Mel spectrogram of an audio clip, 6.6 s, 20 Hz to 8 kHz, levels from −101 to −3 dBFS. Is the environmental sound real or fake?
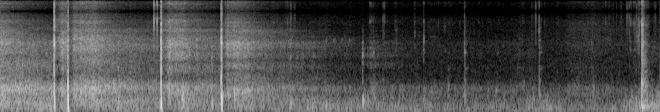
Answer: real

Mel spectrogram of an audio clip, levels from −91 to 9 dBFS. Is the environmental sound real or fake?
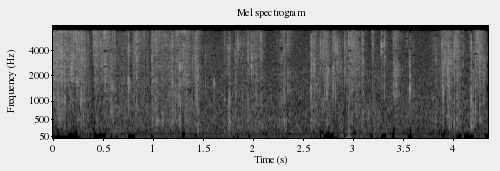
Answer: real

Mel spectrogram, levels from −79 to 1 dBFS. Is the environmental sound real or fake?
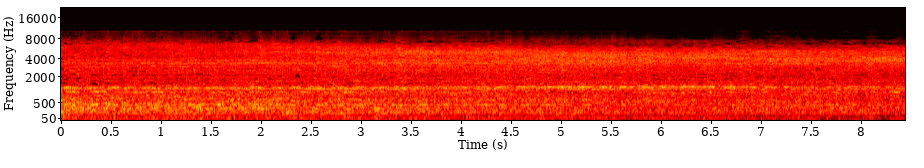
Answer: fake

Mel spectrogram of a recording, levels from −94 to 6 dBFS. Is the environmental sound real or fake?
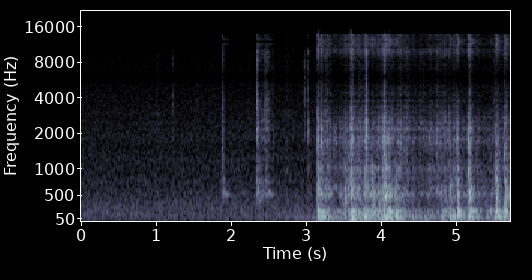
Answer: real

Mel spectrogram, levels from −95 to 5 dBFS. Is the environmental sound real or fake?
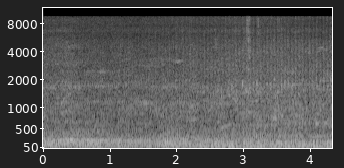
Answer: real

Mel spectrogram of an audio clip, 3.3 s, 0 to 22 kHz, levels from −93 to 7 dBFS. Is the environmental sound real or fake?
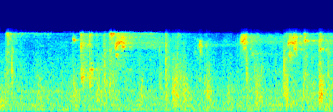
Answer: fake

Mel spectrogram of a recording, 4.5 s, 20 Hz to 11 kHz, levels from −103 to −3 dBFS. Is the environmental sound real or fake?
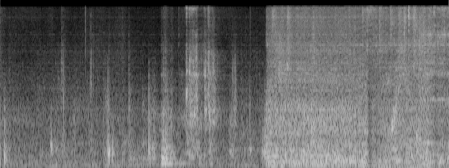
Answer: fake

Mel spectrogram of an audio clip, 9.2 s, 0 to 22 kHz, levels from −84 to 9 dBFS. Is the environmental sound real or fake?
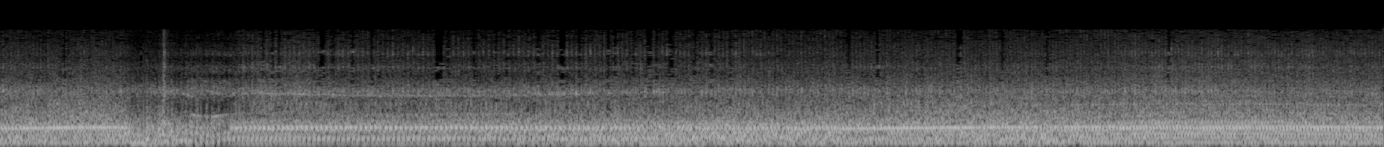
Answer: real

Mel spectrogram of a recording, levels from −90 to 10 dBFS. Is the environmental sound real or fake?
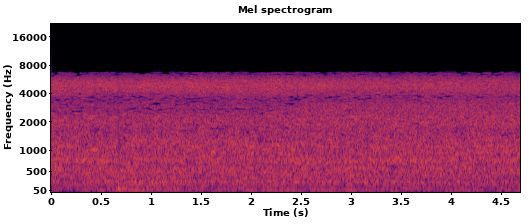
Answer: real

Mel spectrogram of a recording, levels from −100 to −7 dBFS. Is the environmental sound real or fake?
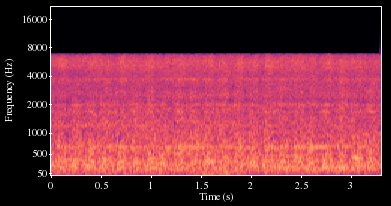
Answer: fake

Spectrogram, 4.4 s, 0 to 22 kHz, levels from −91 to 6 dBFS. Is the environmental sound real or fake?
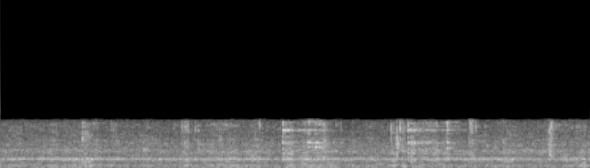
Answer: real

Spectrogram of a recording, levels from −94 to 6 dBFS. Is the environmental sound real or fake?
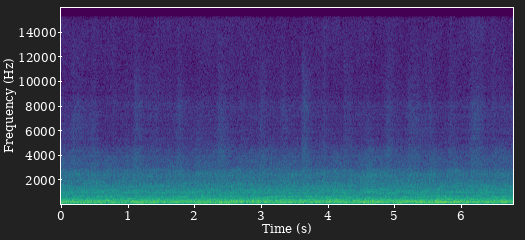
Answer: fake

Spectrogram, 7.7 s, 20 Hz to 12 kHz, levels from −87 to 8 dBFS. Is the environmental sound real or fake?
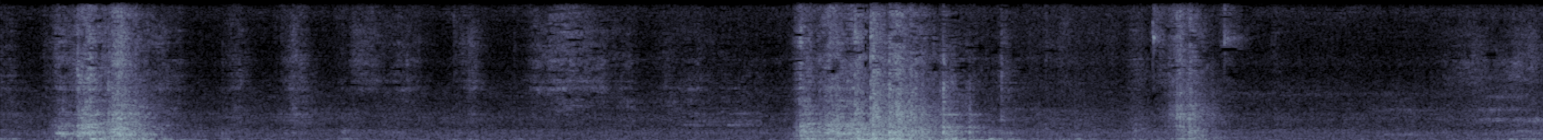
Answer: real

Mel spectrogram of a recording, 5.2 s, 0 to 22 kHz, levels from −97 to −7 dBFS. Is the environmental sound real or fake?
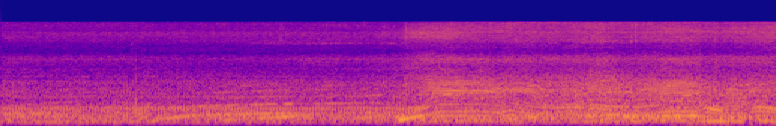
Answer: real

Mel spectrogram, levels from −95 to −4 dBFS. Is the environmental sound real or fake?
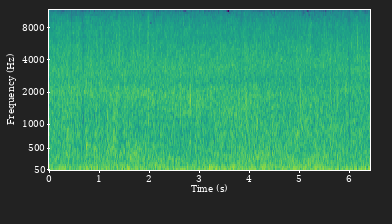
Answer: real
